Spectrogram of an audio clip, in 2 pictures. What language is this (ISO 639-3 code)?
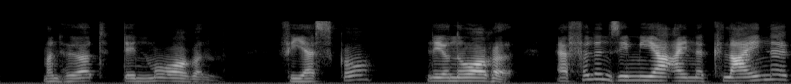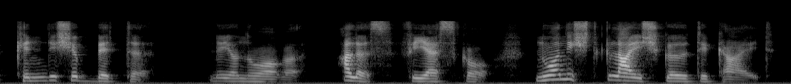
deu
